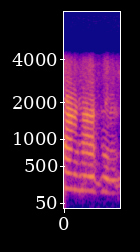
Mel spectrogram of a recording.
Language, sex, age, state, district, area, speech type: Bengali, male, 30-45, West Bengal, Paschim Medinipur, urban, conversation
